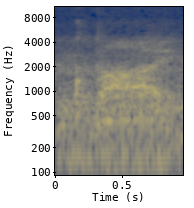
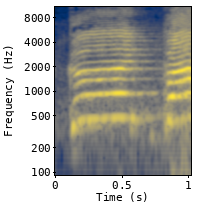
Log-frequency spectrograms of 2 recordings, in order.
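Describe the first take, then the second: First: It is said softly. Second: It is said loudly.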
